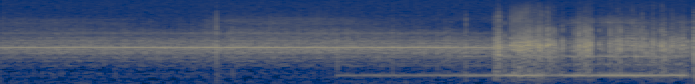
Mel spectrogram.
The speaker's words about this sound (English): That's your phone ringing. You better run. One more ring. It's all we can allow you.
